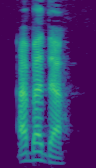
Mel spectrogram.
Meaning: third-person singular past historic of abader
- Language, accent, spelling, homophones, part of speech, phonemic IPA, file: French, France, abada, abadas / abadât, verb, /a.ba.da/, LL-Q150 (fra)-abada.wav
